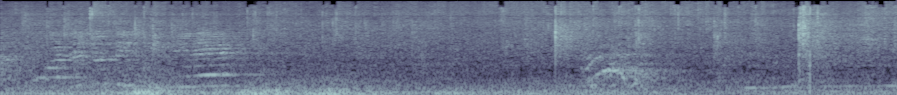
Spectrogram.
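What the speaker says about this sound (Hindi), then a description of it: "ये तो सच में ही अच्छी बारिश हो गई" Heavy rain pours steadily in a dense, loud wash, with rolling thunder rumbling through the downpour and a thunder crack near the end.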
